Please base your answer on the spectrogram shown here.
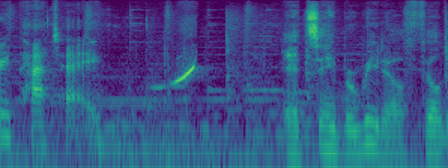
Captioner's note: whistles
